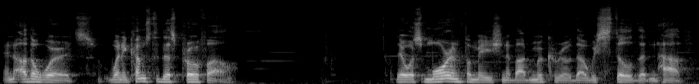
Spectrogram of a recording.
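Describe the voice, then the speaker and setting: A man voicing a haughty, condescending young man in a game playthrough, speaking pompously and deliberately. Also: on the low side, a little mellow, lightly acted. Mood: smug, analytical. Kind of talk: voiced video game playthrough.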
